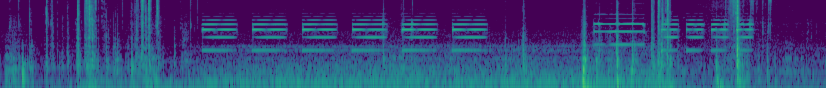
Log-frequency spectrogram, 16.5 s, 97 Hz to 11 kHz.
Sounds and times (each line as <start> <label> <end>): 2.9 interior electronic noises turning on and off 15.2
